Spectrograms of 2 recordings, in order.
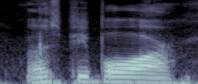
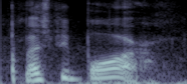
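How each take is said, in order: First: Said in the usual way. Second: Lightly raised tune. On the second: Shown as a demonstration.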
